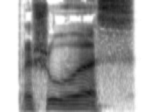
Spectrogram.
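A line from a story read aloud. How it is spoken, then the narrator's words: Dog's wheezing rasp. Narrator (Russian): хрипел пес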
